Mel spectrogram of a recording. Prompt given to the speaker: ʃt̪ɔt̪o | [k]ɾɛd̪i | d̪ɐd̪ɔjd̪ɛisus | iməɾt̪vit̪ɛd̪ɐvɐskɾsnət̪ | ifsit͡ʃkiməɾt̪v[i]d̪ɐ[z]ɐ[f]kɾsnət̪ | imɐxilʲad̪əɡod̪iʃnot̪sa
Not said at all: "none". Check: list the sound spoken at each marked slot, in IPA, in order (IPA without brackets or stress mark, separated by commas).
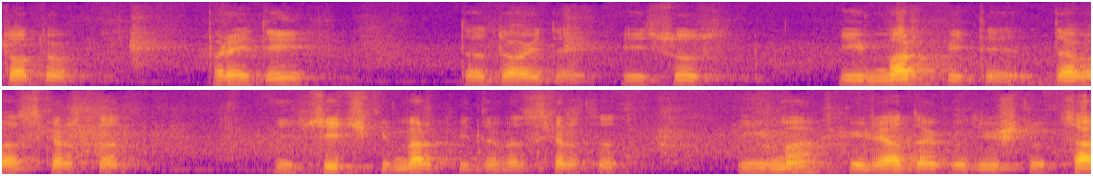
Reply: p, i, v, s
